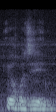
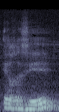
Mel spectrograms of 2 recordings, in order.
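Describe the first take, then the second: First: The first vowel is i tinged with u rounding. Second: The first vowel is a plain unrounded i. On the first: "بالإشمام، بإشمام الكسر صوت الضمة" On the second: "يجوز لك فيه الكسر"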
